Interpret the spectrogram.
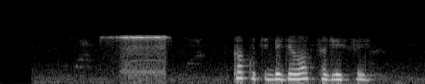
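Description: Tandem speech coding runs throughout: the speech was re-encoded through roughly three codecs in a row, likely CVSD then GSM full rate twice. It sounds rough, warbly and muffled, with nothing above 3.9 kHz.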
